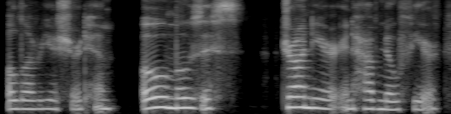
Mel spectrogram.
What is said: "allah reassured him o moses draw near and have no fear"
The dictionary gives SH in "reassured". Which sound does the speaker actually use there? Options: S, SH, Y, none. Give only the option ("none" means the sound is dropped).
SH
